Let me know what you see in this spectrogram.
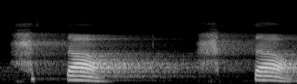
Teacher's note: ہا کو ہم نے وسط حلق سے ادا کرنا ہے۔ پہلے ہم نے ہا کو انتہائی حلق یعنی سینے کی طرف سے ادا کیا تھا، اور اس کو ہم حلق کے درمیان سے نکالیں گے، اس ہا کو۔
